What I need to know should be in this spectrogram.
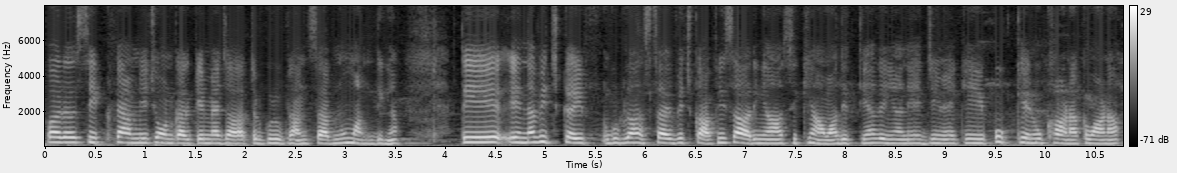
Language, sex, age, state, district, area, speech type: Punjabi, female, 18-30, Punjab, Patiala, urban, spontaneous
